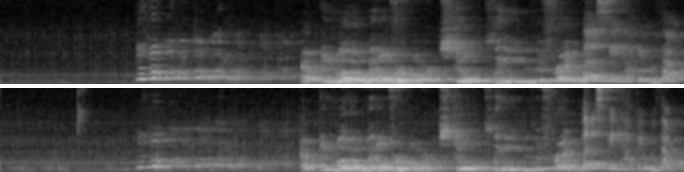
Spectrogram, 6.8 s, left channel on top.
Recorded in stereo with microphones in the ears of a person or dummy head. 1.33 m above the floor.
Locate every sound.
1.4 s laughter: 70° left (ahead or behind), 0.8 m; by 2.9 s 10° left (ahead or behind), 1.3 m
3.0 s a man speaking: 50° right (ahead or behind), 1.5 m
5.8 s a woman speaking: 45° right (ahead or behind), 0.8 m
